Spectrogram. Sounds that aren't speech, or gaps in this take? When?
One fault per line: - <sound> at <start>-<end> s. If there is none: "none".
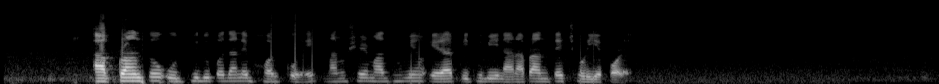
none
